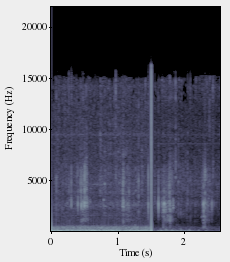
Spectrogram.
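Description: Wind buffets loudly outdoors, then suddenly drops away.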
